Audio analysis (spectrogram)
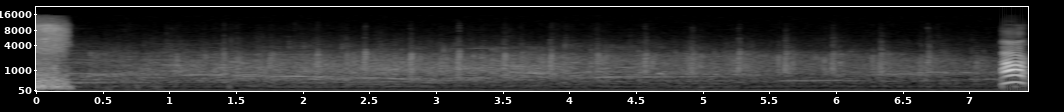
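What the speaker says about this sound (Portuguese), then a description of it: "Aplaude Jesus." A church congregation applauds steadily, a dense patter of many clapping hands that holds evenly for about seven seconds before a voice cuts in at the end.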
